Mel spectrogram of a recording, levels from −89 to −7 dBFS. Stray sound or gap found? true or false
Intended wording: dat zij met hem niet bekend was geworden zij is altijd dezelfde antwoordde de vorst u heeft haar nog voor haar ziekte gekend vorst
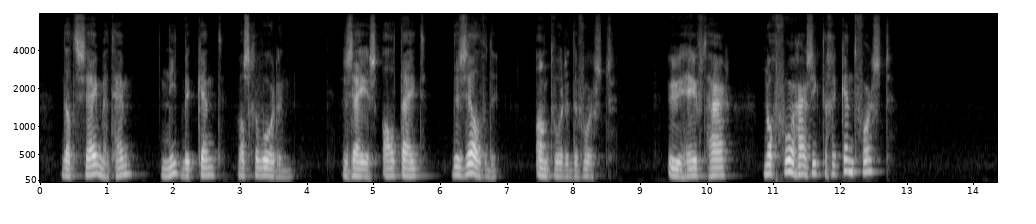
false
